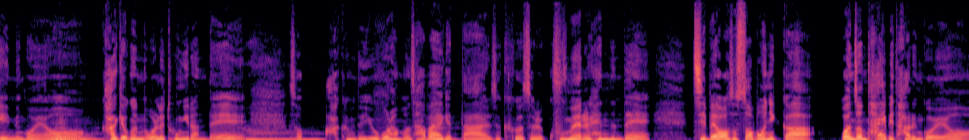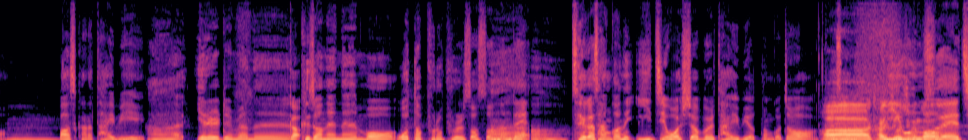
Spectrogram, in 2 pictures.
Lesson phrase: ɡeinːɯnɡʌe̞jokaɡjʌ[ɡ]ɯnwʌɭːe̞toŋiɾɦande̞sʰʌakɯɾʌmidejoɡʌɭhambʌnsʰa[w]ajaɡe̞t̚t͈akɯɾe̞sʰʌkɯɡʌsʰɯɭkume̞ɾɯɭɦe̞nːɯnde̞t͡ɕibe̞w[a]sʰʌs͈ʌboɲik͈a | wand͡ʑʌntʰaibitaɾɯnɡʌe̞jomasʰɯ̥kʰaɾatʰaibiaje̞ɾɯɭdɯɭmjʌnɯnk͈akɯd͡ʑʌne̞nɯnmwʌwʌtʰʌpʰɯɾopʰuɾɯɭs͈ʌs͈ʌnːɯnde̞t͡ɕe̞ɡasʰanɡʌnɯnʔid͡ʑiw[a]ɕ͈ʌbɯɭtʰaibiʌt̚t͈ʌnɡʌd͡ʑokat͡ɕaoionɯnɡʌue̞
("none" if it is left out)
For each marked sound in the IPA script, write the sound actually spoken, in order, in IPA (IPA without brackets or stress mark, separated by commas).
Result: ɡ, b, a, ʌ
